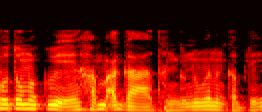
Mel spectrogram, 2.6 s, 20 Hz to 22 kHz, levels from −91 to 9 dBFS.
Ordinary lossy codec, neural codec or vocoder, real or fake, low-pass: MP3, 64 kbps; codec, 16 kHz, 16 kbps, FreqCodec, larger model; fake; 7.2 kHz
